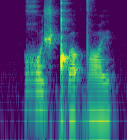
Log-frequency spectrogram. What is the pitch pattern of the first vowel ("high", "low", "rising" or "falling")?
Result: high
